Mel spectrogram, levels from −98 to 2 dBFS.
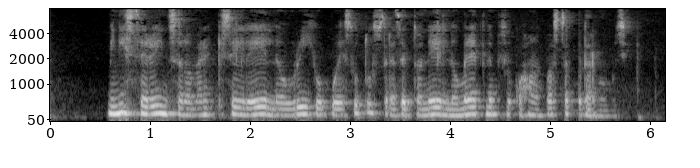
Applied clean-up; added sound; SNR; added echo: none; none; none; none.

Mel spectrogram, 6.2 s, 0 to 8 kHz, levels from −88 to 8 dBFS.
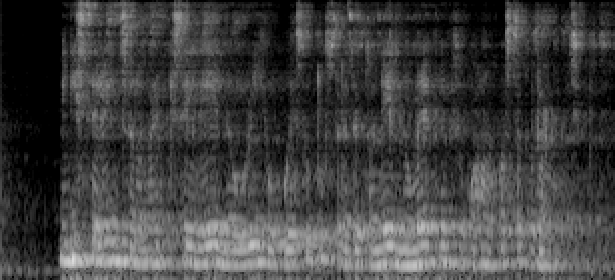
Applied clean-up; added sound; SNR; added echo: none; none; none; reverberation time 1.7 s.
